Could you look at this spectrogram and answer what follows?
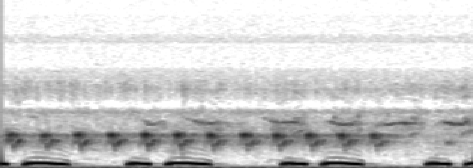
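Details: Spotted dove used as a lure for wild doves, giving soft hollow coos in pairs, a clipped note followed by a drawn-out curving one, roughly once per second; faint high twittering of other birds behind a low steady hum.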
